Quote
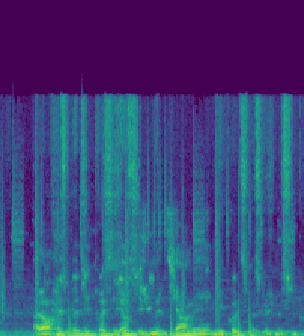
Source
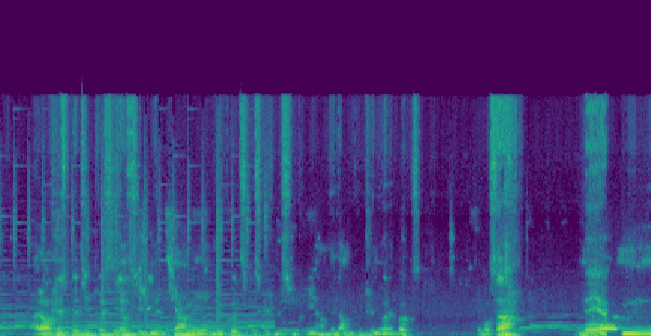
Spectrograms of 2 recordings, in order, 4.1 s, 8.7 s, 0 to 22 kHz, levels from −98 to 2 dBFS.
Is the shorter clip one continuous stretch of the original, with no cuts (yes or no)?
yes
